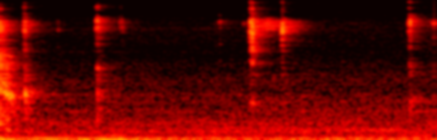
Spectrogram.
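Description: A few scattered keystrokes on a computer keyboard, faint and spaced out.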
